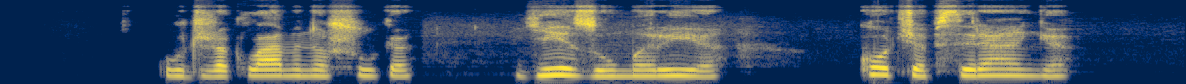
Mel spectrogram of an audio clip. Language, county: Lithuanian, Klaipėda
